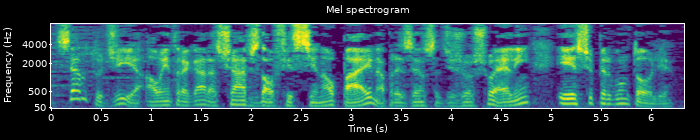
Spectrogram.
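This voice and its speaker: A man's voice: deep voice, sing-song, measured pace. A man with a Brazilian accent giving solemn, literary narration for a radio drama. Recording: music bed under narration.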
